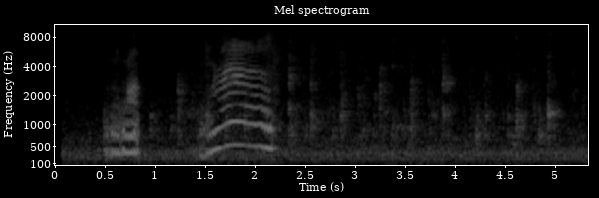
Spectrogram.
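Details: Harriet, a pet cat snatching dog treats from a pocket indoors, gives a short chirpy call then a longer arching meow that rises and falls, with rustling and faint room noise around it.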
